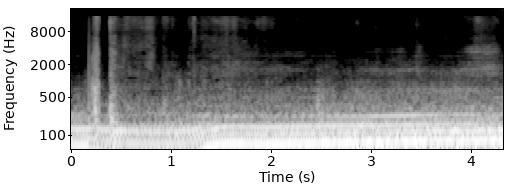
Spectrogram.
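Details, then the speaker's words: Early-2000s Pontiac Montana van with 3.4 engine at idle, before muffler replacement: a steady low idle with a deep hollow rumble, louder than normal, from a sagging exhaust leaking. "oh as you can hear actually it doesn't sound too bad we have a little bit of an exhaust leak I guess it's hanging down a little bit"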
